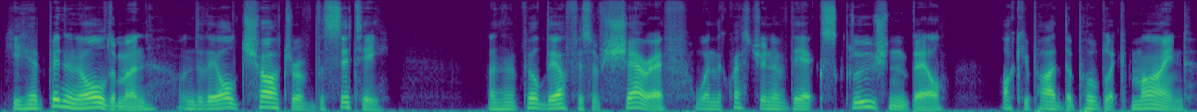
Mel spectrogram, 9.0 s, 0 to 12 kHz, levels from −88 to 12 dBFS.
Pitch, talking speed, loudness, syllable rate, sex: 115 Hz, 200 wpm, -19 LUFS, 5.9 syllables/s, male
